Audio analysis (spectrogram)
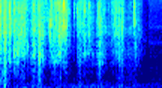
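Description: Paper being crumpled up close by, a quick flurry of dry crackling and crinkling bursts that gradually softens and thins out over about two seconds, with no voices.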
